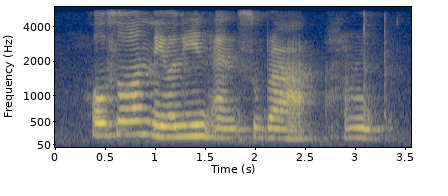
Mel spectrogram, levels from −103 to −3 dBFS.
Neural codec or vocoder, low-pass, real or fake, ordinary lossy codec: vocoder, 22.05 kHz, 80 mel bands, Vocos; 5.4 kHz; fake; none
